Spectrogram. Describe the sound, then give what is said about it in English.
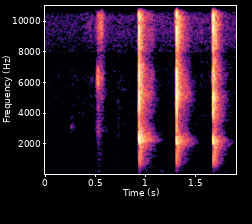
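Fingers snapping four times, alone with no talk: a soft first snap, then three sharp, bright clicks at an even pace. “like I gotta just snap my fingers because you finna like just flow some hot shit.”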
